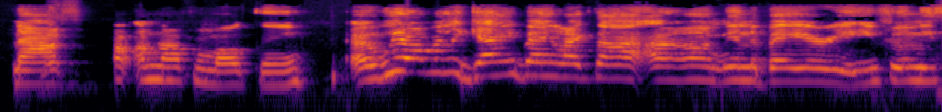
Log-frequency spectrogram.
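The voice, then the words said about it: Bay Area slang accent. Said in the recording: “you see how quick her accent came out? Yeah, the accent.”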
